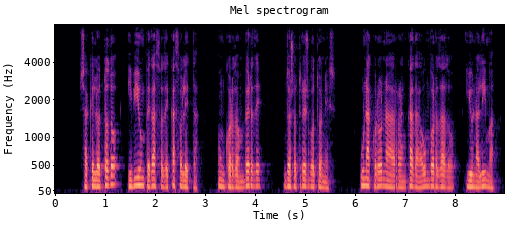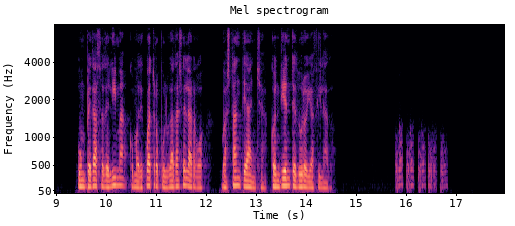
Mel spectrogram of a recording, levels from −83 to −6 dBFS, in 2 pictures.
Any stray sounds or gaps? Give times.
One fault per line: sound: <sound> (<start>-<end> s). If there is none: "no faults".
sound: laugh (15.8-16.8 s)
